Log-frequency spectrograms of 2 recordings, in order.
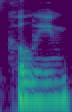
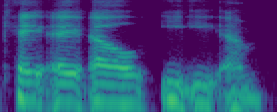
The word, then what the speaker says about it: Kaleem: phonetically it's like Jaweed, and his last name is Kaleem, Kaleem.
